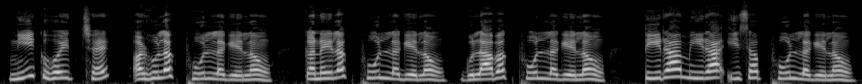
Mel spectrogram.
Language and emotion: Maithili, neutral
